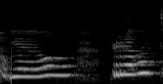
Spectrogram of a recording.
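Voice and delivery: excited squeal. Real, not acted. Squeals while reading a gift.

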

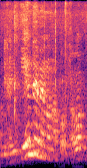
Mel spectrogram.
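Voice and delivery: imitated whiny-child plea, no real tears; retold crying child. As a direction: bargain like a scared child, played for laughs. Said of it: "llora y llora el pobrecito".

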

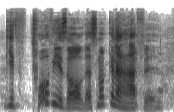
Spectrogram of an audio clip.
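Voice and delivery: loud, exasperated scolding; cracking it. Retold or imitated. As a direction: scold them in retold disbelief. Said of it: "Uh, I cracked it".

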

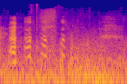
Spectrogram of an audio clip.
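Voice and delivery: breathless squealing giggle; a silent, high wheeze of a laugh; high wheezing laugh. Real, not acted. Gamer cracking up at the hit, breathless high giggle.

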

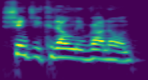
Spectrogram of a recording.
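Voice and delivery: ordinary delivery

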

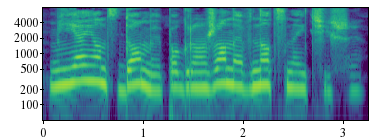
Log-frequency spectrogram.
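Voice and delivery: usual speaking voice

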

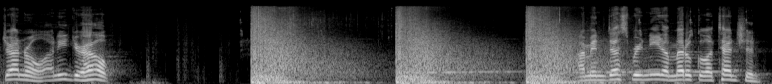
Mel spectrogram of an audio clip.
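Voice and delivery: earnest militiaman pleading for help; Preston Garvey. Acted. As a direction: appeal to your general for aid. Plays Preston Garvey in game.

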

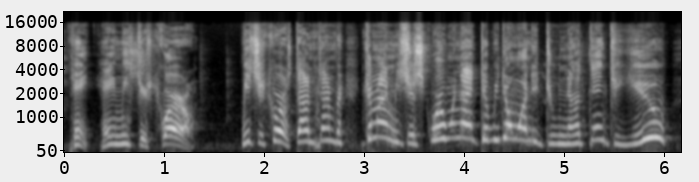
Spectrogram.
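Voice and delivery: loud, high call across the yard. Acted. Calling Mister Squirrel to stop running, high and loud. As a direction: shout after the squirrel to stop.

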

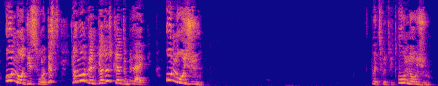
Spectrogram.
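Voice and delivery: repeated jeering who knows you; scornful jeer who knows you. Real, not acted. Repeated mocking taunt.

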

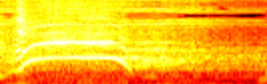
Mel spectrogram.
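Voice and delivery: sudden terrified scream at a jump scare; real startled shriek, very high and loud. Real, not acted. (grito de susto real)

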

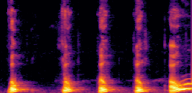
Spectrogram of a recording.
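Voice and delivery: short gruff bark sounds buk buk; imitated dog barks. Hulk showing off by barking like a dog. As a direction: bark like a dog on the count of three. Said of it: "Aku bisa menirukan suara anjing".

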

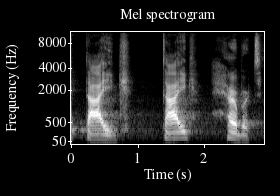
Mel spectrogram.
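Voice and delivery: "Taig" as one syllable, like "tie" closed by a g; correct native pronunciation. Shown as a demonstration. Priest giving the interviewer his real name, "Taig Herbert" pronounced natively. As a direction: say "Taig Herbert" the Irish way, name by name, with short pauses. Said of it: "qual que é a pronúncia correta".

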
